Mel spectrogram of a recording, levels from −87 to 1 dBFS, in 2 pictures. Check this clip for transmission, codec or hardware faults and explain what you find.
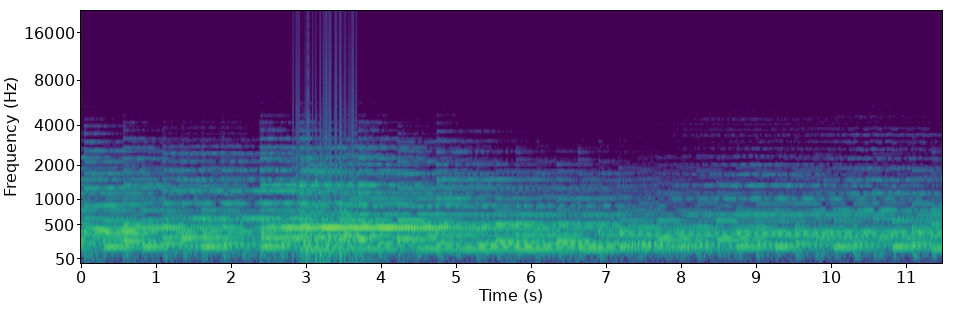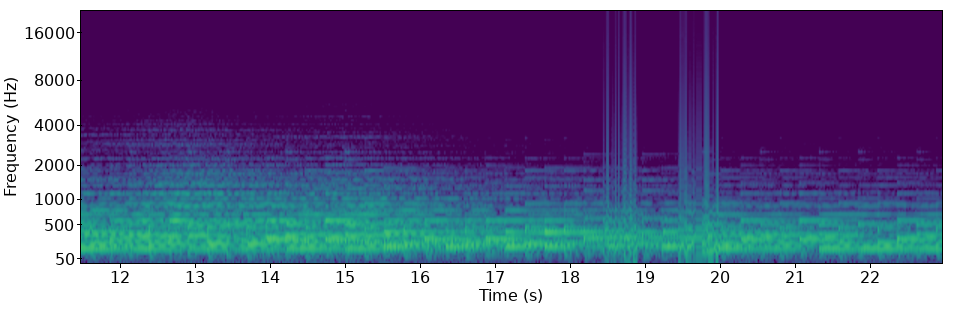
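Two kinds of fault are audible.

Processor overload crackle occurs from 2.83 to 3.68 s and again from 18.42 to 18.89 s. The processor keeps missing deadlines for buffers of around 10 ms, dozens in a row, and each miss replays stale audio. The result is a gritty tearing, which shows as vertical spectrogram streaks and sharp waveform discontinuities.

Robotic sound from repeated short buffers runs from 19.45 to 19.97 s as a rigid, metallic buzz at 50 Hz. The likely cause is a 20 ms fragment being looped across most of this span. On a spectrogram this appears as evenly spaced harmonic lines at 50 Hz intervals, and the waveform shows an identical repeating period.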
